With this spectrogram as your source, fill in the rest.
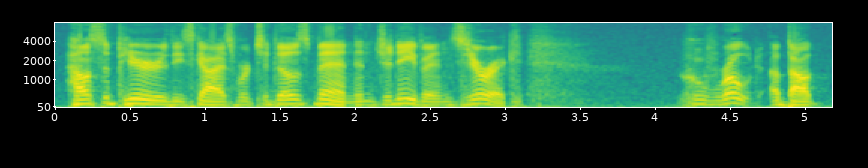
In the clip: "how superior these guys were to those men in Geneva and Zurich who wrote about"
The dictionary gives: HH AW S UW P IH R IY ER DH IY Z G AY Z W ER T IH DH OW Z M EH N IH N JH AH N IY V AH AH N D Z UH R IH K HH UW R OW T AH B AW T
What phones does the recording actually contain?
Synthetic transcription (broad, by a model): HH AW S UW P IH R IY ER DH IY Z G AY Z W ER T IH DH OW Z M EH N IH N JH AH N IY V AH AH N Z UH R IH K HH UW R OW T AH B AW T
